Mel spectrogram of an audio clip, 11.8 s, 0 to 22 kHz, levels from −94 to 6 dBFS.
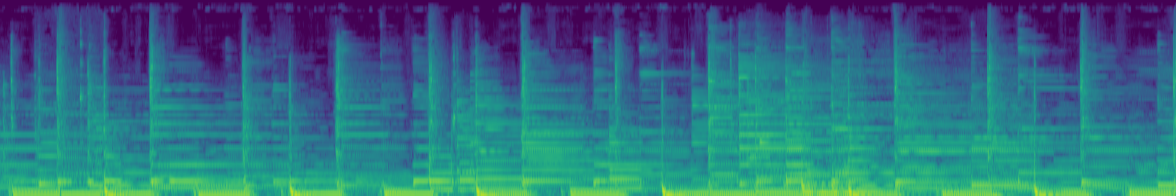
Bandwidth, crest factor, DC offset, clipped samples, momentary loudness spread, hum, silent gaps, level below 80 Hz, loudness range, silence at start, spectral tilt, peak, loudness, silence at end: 13.5 kHz; 14 dB; under 0.1%; under 0.1%; 6 LU; none; none; -18 dBFS; 2 LU; 0 s; -6.5 dB/octave; 0 dBFS; -17 LUFS; 0 s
